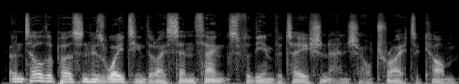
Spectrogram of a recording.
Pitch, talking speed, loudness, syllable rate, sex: 95 Hz, 250 wpm, -19 LUFS, 5.5 syllables/s, male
